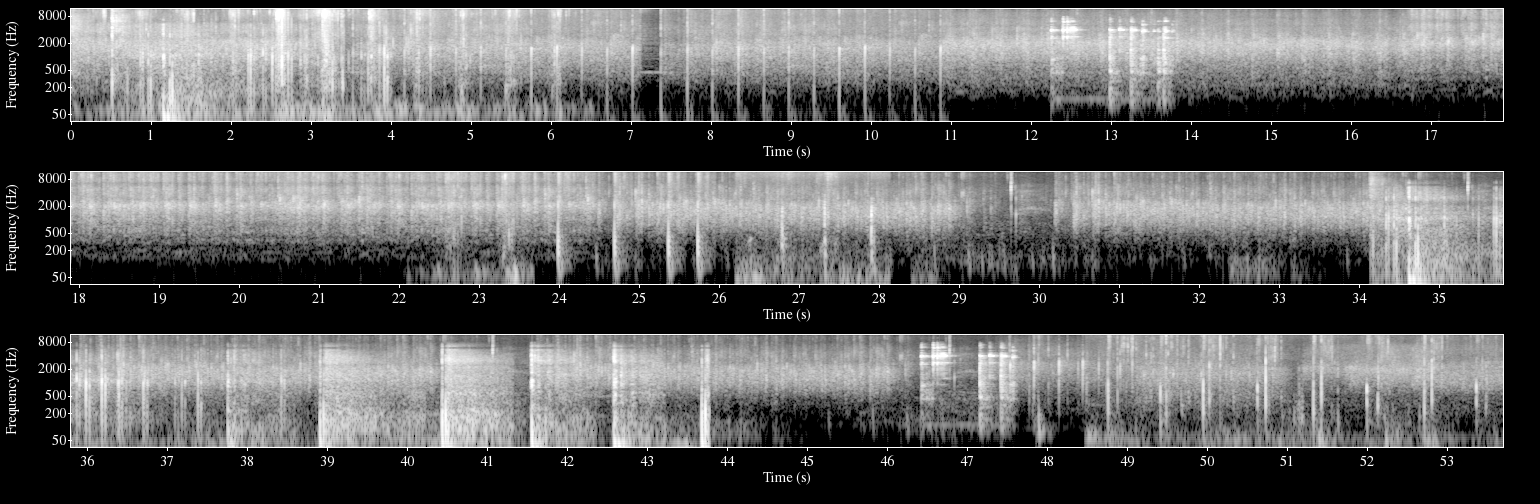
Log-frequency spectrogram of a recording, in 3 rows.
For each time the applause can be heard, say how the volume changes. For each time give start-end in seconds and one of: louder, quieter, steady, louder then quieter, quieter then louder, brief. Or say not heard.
0.0-53.6 quieter.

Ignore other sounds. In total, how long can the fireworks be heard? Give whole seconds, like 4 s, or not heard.
14 s.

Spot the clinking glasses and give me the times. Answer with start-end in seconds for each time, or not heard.
12.2-13.8, 46.4-47.6.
